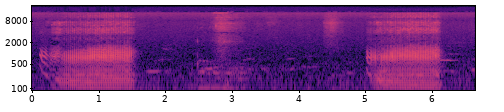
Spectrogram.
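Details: A sleeping Boston Terrier snores loudly, each long rasping breath rumbling for over a second.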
